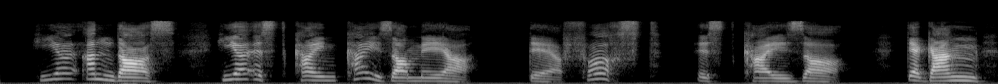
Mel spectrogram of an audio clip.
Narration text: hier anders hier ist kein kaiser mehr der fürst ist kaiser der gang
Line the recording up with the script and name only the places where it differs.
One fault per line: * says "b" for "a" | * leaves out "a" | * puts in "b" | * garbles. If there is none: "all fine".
all fine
